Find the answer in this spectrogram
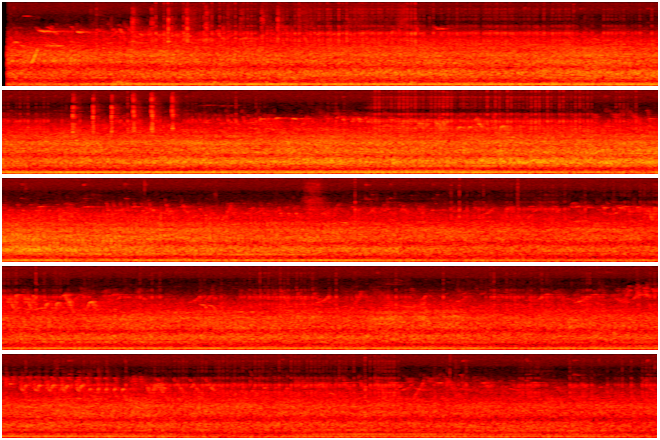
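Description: Steady outdoor background noise with a low hum, slowly easing off, and a few faint high ticks that come and go.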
